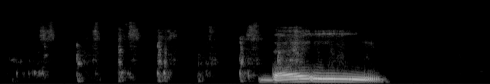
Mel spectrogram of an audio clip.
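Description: A man speaks over an online call, in short words and then a long drawn-out word.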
